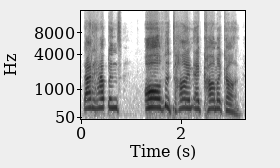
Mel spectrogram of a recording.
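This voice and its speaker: High pitched guy hosting a casual panel chat, eager storyteller, close dry sound. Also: takes it slowly, no echo. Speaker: talk show host.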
